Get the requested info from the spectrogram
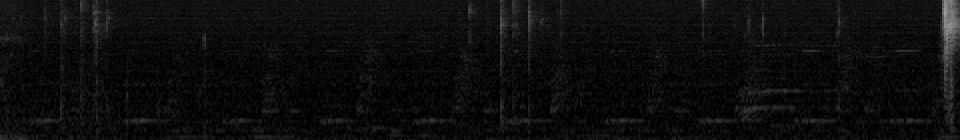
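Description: Typing on a computer keyboard: scattered, soft keystrokes as commands are entered in a terminal, with one sharper keystroke just before the end.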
